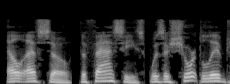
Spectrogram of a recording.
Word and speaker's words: Le Faisceau: Le Faisceau, French pronunciation, L'Faisceau, the Fascis, was a short-lived French fascist political party.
